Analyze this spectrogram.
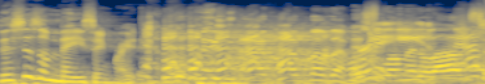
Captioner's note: laughter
